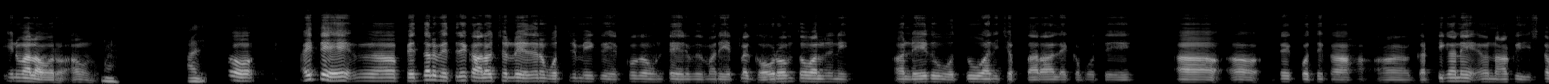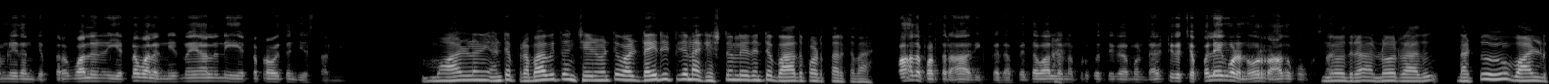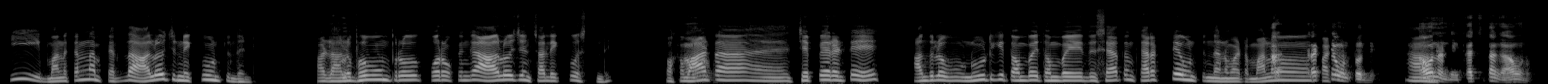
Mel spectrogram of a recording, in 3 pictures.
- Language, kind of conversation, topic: Telugu, podcast, కుటుంబ సభ్యులు మరియు స్నేహితుల స్పందనను మీరు ఎలా ఎదుర్కొంటారు?
- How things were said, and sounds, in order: in English: "సో"; other background noise; in English: "డైరెక్ట్‌గా"; in English: "డైరెక్ట్‌గా"; in English: "థట్ టూ"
